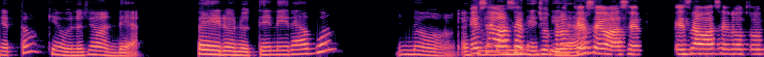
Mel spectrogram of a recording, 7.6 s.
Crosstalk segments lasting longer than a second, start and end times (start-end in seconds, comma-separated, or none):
4.7-6.0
